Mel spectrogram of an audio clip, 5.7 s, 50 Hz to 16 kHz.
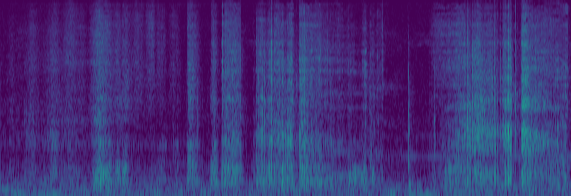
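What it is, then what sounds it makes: Small wooden box. Fingernails tap and scratch the top and sides of a small, hollow, light-wood box with a metal latch, held in the hands. Soft, dry scratching and scraping mix with light taps in a continuous, close-up texture, with a hollow tone around 1.3 kHz and a bright edge. The sound swells with a few sharper taps near the end.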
